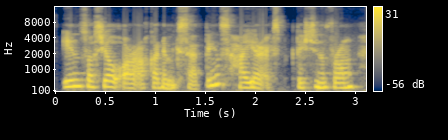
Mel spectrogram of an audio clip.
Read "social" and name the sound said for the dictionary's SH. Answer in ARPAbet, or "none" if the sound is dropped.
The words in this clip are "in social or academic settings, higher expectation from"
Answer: S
